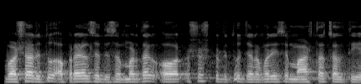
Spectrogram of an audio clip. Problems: none marked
